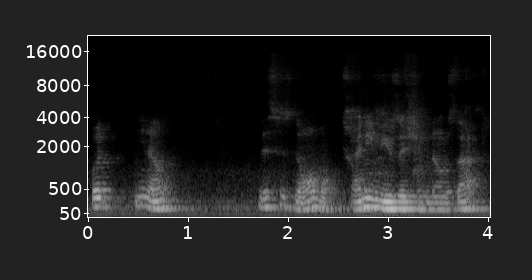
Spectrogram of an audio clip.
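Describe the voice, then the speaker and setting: A man's voice: mid-range voice, moderate pace, lo-fi sound. An easygoing man chatting casually to livestream viewers and to himself as he does hands-on work, in a tutorial style. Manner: easygoing, talks to himself and viewers while working. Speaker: livestreamer fixing a guitar. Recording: roomy echo, faint background noise.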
